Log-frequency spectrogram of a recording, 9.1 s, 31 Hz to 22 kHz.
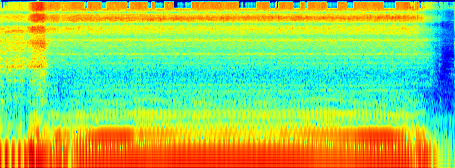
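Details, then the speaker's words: Mazda RX-7 Turbo II rotary, cold start in winter after about three months of storage, idling with no throttle: deep rumble with a faint uneven pulse; owner suspects it needs more low-end fuel enrichment and thinks the low-end tune is bad. "It's pretty cold. Yeah, I haven't really, it sounds like it needs more fuel. So this is, again, no gas pedal. So I think it needs a lot of enrichment in the low end."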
